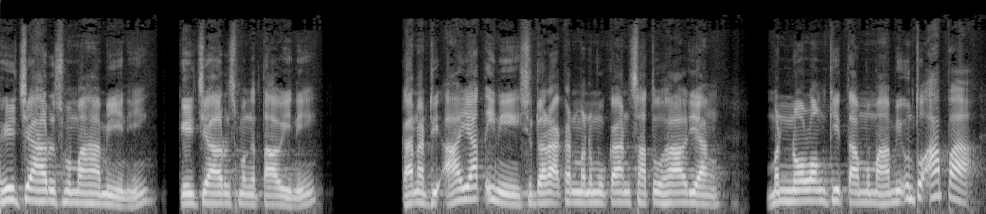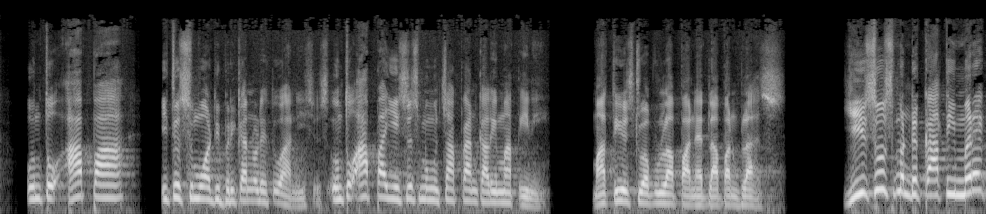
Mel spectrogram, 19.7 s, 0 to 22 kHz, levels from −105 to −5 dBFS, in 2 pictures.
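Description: Speech recording, no technical faults detected anywhere in the audio.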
